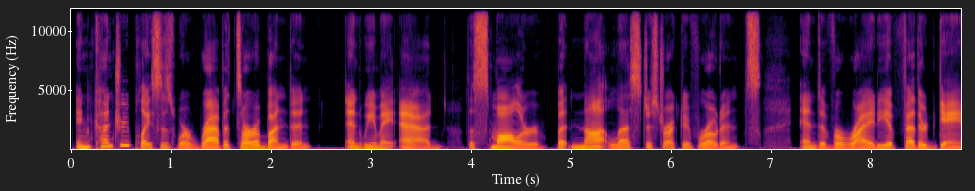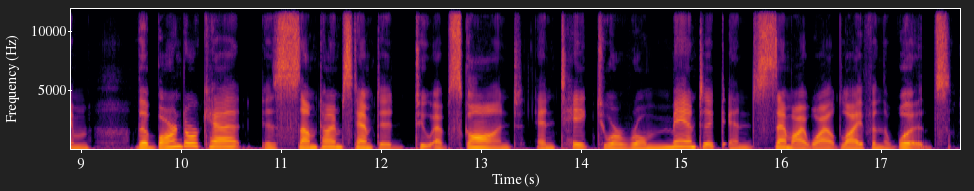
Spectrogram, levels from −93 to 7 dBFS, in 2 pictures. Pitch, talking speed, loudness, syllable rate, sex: 180 Hz, 145 wpm, -20 LUFS, 4.4 syllables/s, female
